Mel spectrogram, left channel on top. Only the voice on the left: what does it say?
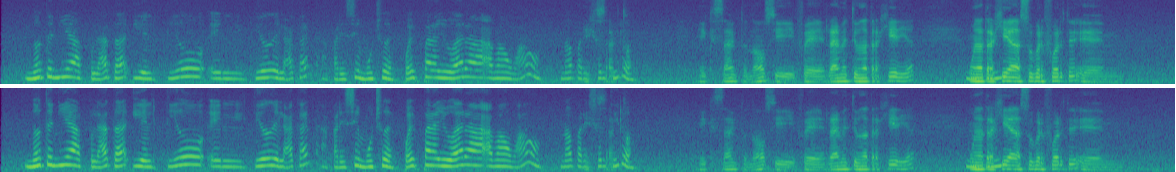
Exacto,
exacto, ¿no? Sí, fue realmente una tragedia,
una tragedia súper fuerte. em,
